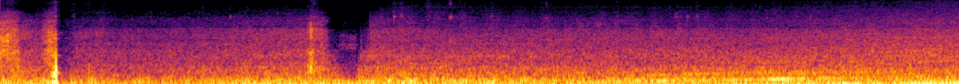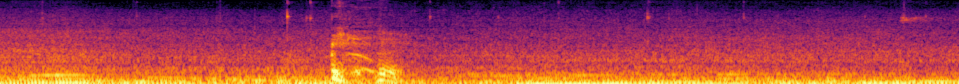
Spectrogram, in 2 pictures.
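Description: Street traffic: vehicle engines running steadily past, with their pitch slowly shifting. About six and a half seconds in comes a short, loud call of bending pitch, the loudest sound here.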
